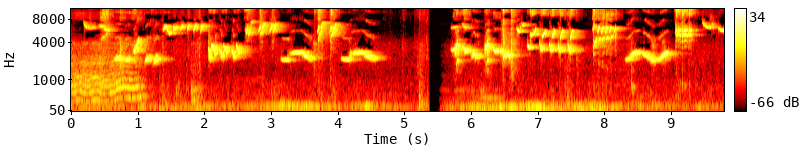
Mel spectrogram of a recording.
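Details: Master song of the brown-chested jungle flycatcher, played to coax caged birds into opening their beaks and copying. Fast run of clear, high whistled notes, some trilled and some slurred downward, broken by a short silence midway.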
